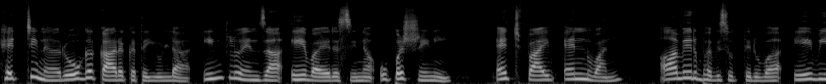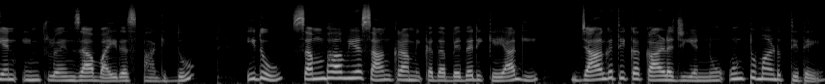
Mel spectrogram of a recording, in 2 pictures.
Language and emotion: Kannada, neutral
